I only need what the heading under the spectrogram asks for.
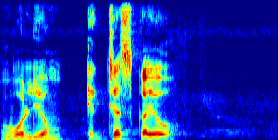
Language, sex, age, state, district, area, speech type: Sindhi, male, 30-45, Gujarat, Junagadh, urban, read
